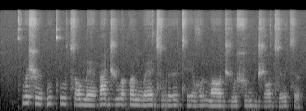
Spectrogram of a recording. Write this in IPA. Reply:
kʷʰ ə ʂ ø ʔ u kʰ u t͡s ɔ m ɛ p a d͡ʒ u qʷ ɨ ŋʷ ɛ d͡z u ɾ ø tʰ e ʁʷ ɨ m ɒ d͡ʒ u ʂ u d͡ʒ ɔ d͡z ø t͡s ə

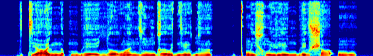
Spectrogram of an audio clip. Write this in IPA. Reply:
tʲ ɑː˧˥˧ lʲ n ə˥˩ p m b eː˧˩˧ ʎ ɤ˩˥ u̯ lˠ ẽ˧˩ n z ũ˩˥ ɡ əː˧˥˧ u̯ dʲ ũ˥˩ lʲ ɡ ə̃˧˥˧ | pʼ ũ˧˩ j x ũ˩˥ vʲ ə̃˧˩˧ i̯ m b e˥˩ lʲ ʃ ɑ˧˩˧ ʔ ũ˧˩˧

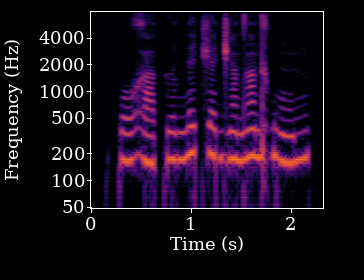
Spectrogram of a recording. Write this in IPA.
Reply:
p o˨˦ ɣ a˨ k ɨ˨ l n e˦ t͡ʃ ɛ˧ d͡ʒ ã˧ d ã˦ d ɨ˦ ɡʷ ũ˨˦ m

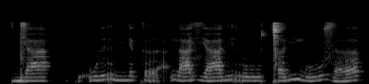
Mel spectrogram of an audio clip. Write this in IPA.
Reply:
dʲ a˩ | k ḛ˩ w ɨ˩˧ r nʲ a˩ k r a̰˩˧ n a˩˧ zʲ aː˩˧ nʲ r uː˩ ǀ ɐ˩˧ nʲ m uː˩˧ z ɐ˩˧

